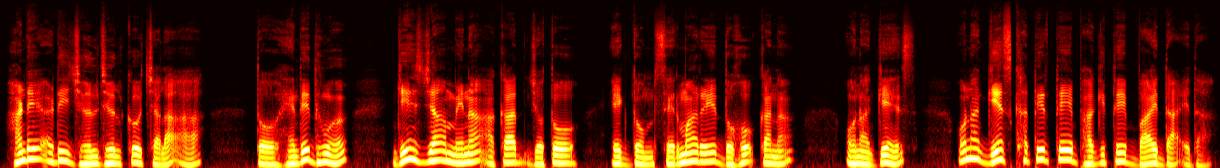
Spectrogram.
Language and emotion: Santali, neutral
